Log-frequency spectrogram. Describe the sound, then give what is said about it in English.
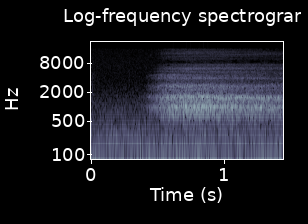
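One deep breath is drawn in after a brief quiet moment: a steady, airy, fairly loud inhale that holds for about a second, with no talk. “Nice deep breath.”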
